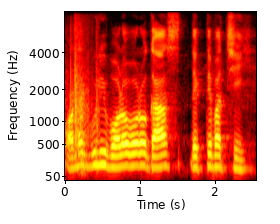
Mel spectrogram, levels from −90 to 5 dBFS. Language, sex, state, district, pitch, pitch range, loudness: Bengali, male, West Bengal, Alipurduar, 160 Hz, 150-180 Hz, -16 LUFS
